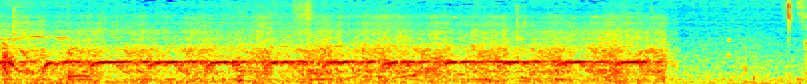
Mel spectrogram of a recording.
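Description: Riot street sound: a faint crowd din with a steady high tone held on one pitch, cutting off a little over three seconds in.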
